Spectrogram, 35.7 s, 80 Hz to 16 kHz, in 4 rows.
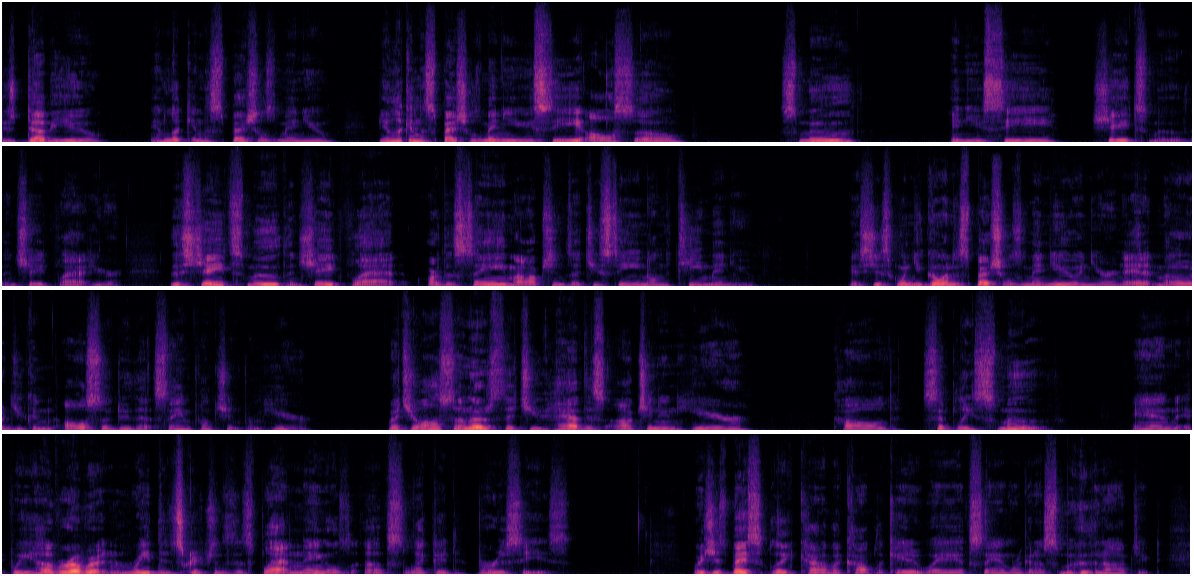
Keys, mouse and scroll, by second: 0.0 w, 14.5 w, 17.8 w.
